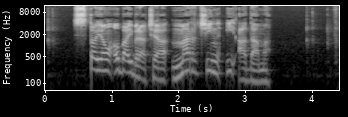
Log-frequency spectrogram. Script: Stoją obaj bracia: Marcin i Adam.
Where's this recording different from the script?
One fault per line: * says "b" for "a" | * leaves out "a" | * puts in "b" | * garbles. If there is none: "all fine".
all fine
